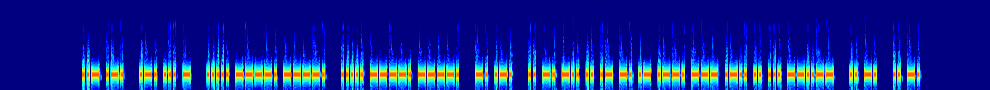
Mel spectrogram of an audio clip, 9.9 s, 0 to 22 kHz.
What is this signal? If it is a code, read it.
Morse code, heard as a keyed tone, about 49 wpm, 700 Hz. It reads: UR RST 599 599 NR INDIANAPOLIS, IN IN
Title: Practice QSO - Exchange 1 - Beginning - 50wpm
